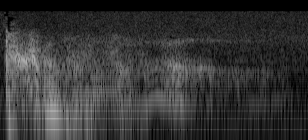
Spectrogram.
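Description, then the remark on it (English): A voice imitates a big artillery battalion's gun firing in the distance beyond the woods at the foothills of the Ozarks: one low, booming burst that swells briefly and then fades into a trailing, rumbling echo from the hills. “And just as we begin to hear this hum, there is a big artillery battalion off over to the left, way behind the woods. They go,”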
